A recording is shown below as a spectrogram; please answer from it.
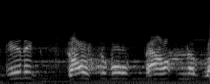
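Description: Speech only: a voice talking.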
